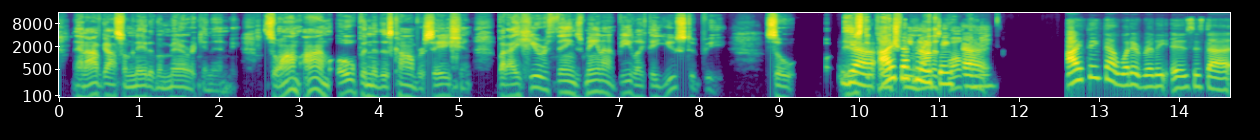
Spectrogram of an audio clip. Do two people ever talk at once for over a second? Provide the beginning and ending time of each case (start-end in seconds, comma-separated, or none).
9.8-11.6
